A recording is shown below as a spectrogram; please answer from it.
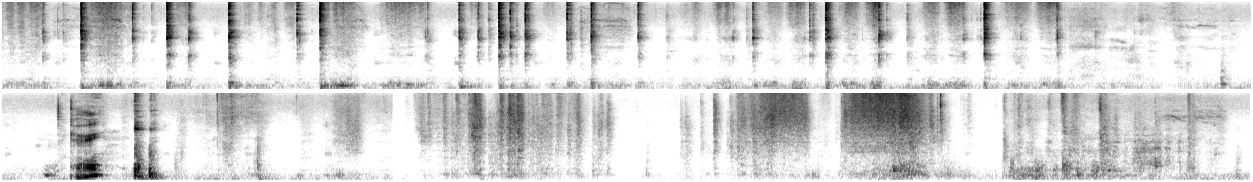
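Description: A small hand tool clicking and scraping over a gel printing plate as thick titanium white acrylic is spread thin and even. About sixteen seconds in there is a brief, loud vocal sound that rises in pitch. Near the end a large sheet of paper rustles as it is handled.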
